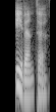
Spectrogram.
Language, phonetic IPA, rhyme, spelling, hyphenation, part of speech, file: Hungarian, [ˈeːvɛntɛ], -tɛ, évente, éven‧te, adverb, Hu-évente.ogg
- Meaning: yearly (once a year)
